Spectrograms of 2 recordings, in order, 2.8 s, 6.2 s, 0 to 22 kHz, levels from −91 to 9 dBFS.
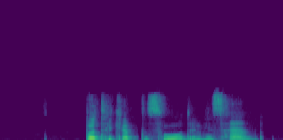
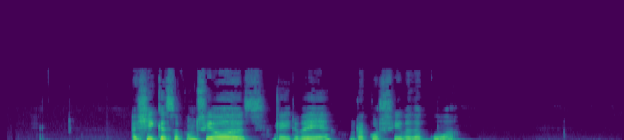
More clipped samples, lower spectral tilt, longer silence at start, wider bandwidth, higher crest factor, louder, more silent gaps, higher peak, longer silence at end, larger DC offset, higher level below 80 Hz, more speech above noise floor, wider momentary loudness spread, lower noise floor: neither; about the same, -5.5 dB/octave vs -5.5 dB/octave; second, 0.85 s vs 1.35 s; second, 7.8 kHz vs 11 kHz; about the same, 24 dB vs 22 dB; second, -29 LUFS vs -20 LUFS; neither; second, -8 dBFS vs 0 dBFS; second, 0.25 s vs 1.7 s; neither; about the same, -70 dBFS vs -74 dBFS; second, 47 dB vs 60 dB; about the same, 13 LU vs 12 LU; second, -75 dBFS vs -80 dBFS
